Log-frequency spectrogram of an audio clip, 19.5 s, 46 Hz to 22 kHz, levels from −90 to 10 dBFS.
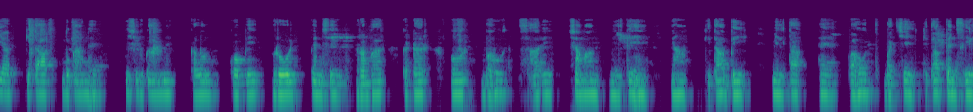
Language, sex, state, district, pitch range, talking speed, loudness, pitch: Hindi, male, Bihar, Jamui, 120-125 Hz, 90 wpm, -35 LUFS, 120 Hz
